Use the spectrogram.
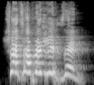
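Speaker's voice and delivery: high, very loud angry snap; snapped. A narrator's reading. Grand High Witch silencing cheering witches, snapped. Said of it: "snapped the Grand High Witch".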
